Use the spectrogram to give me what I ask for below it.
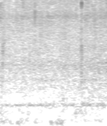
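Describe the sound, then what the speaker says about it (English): Chopped onion fries in a pan, a steady soft sizzle and crackle running evenly throughout the short stretch, fairly quiet with no voices. "So fry the onion after a while."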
